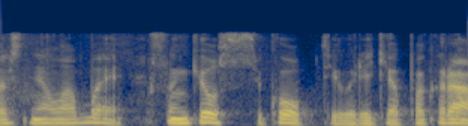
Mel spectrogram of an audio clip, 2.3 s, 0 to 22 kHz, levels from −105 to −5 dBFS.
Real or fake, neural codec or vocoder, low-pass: real; none; 7.2 kHz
